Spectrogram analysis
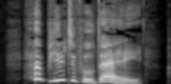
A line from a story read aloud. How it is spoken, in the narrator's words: I cried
